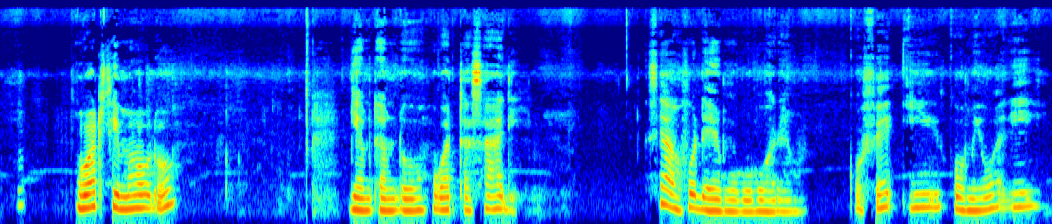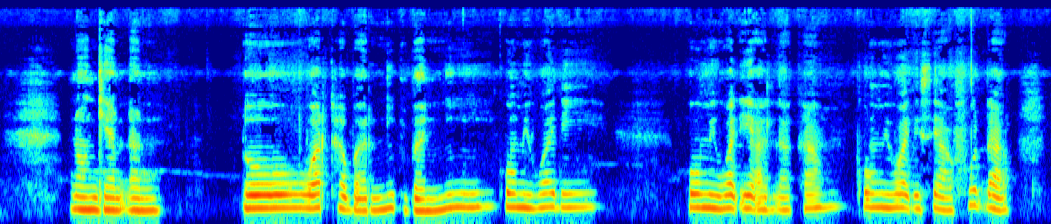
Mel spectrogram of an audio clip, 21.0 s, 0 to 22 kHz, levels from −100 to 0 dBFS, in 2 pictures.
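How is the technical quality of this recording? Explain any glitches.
Nothing here needs explaining, since I can't hear a single technical glitch anywhere in the recording.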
